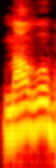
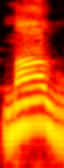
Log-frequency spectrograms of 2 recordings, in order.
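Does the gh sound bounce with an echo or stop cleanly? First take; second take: bounce; clean stop. First: The gh sound bounces with an added echo. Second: The gh sound stops cleanly with no echo. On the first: The speaker calls it wrong. "মাগো বলা যাবে না" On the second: The speaker calls it right. "বলতে হবে মাগ"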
